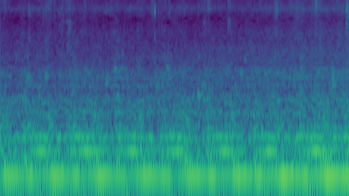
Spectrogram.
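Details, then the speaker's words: Whirlpool washer (matching set with electric dryer), agitation cycle on a large load: steady low churning hum with gentle back-and-forth swish, even and unstrained; nice strong normal agitation. "now we're on to the agitation it's an excellent job nice strong agitation getting those clothes real clean"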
